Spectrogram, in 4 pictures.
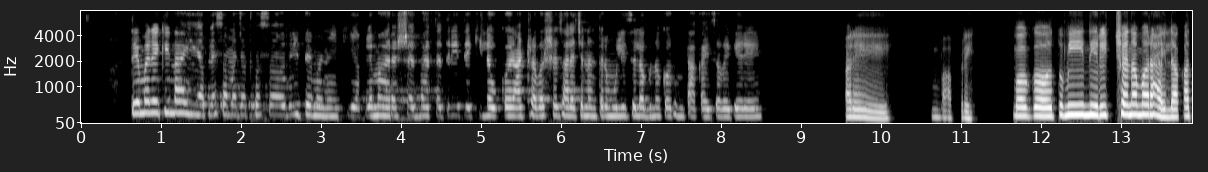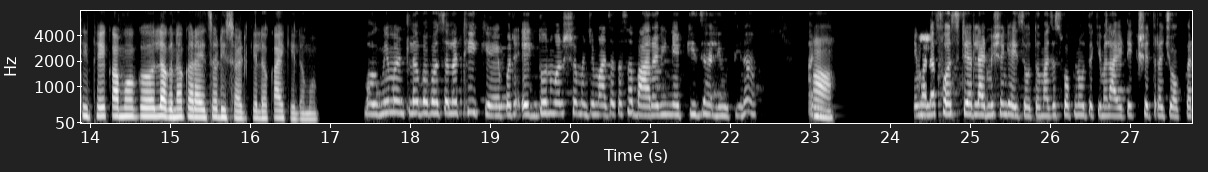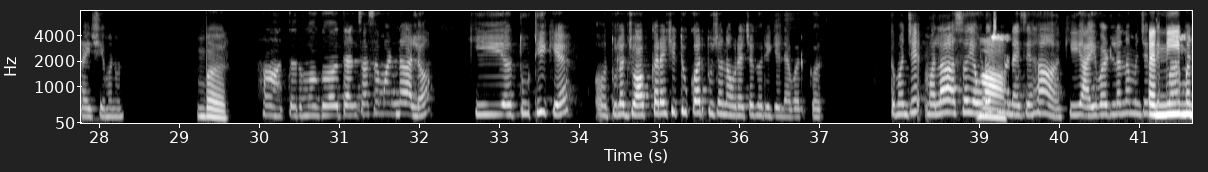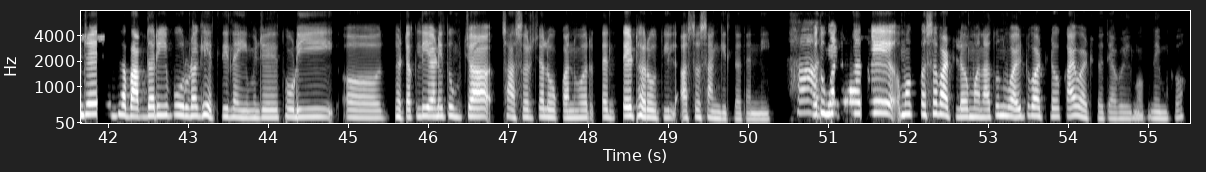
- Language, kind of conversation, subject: Marathi, podcast, आई-वडिलांना आदर राखून आपल्या मर्यादा कशा सांगता येतील?
- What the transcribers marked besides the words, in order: distorted speech; horn; tapping; static; "नेमकीच" said as "नेटकीच"; other background noise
